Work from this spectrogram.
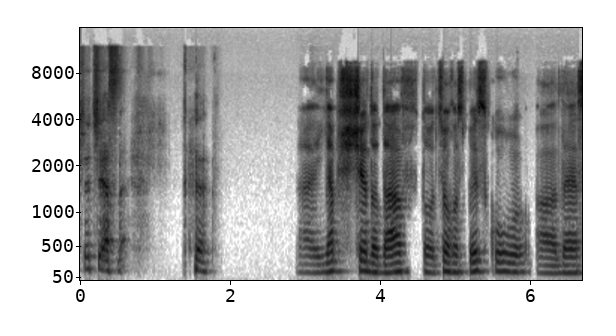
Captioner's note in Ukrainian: сміється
